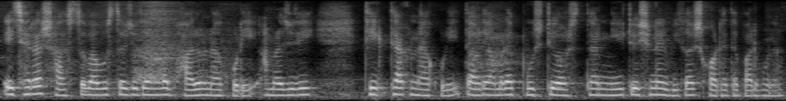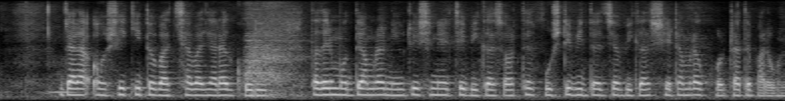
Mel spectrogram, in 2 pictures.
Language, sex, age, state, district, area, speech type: Bengali, female, 60+, West Bengal, Purba Bardhaman, urban, spontaneous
